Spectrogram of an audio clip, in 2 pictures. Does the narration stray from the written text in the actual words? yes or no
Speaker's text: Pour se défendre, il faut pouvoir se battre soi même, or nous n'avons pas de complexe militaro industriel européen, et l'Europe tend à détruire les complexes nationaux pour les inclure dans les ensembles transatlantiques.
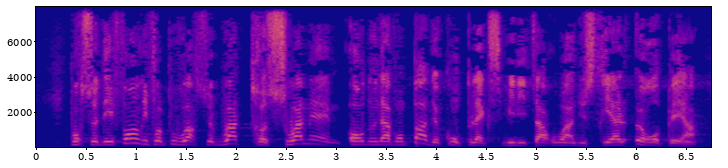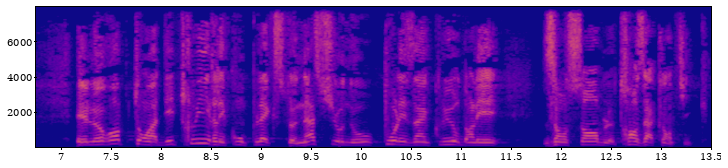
no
